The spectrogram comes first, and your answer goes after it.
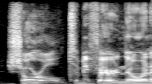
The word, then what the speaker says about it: Charles: He said Charles, like Charles, I think is how he pronounced it, and someone actually zoomed in on his little cheat sheet, and he spelled it SHAR-EL, which I get it.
